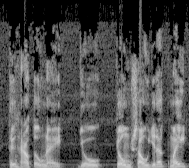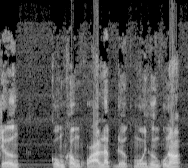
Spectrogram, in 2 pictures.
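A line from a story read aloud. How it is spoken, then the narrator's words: Smiling speech. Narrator (Vietnamese): Lệnh Hồ Xung mỉm cười nói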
